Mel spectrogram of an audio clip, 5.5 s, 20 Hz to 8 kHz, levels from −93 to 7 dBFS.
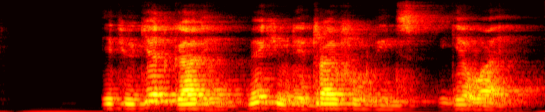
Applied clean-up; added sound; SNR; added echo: none; none; none; reverberation time 0.8 s.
